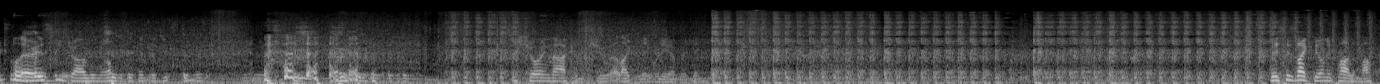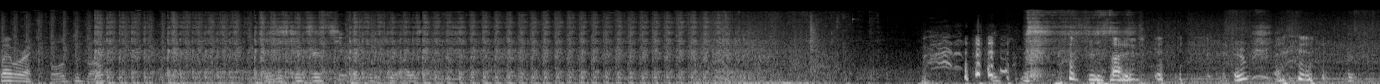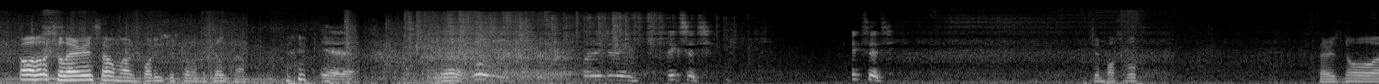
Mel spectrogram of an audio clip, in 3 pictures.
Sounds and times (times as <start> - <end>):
Speech: 0.0 - 4.0, 5.1 - 7.1, 12.7 - 14.9, 16.4 - 18.1, 24.5 - 25.5, 27.3 - 30.1, 30.8 - 31.2, 33.4 - 34.8, 38.5 - 39.0, 40.8 - 41.3.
